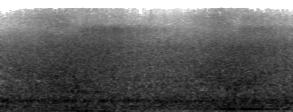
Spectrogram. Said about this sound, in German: Ist aber nicht so schlimm, weil gemütlich ist es auf dem Balkon sowieso nicht. Obwohl von der lauten Strasse direkt unten dran nichts gestanden ist im Katalog.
